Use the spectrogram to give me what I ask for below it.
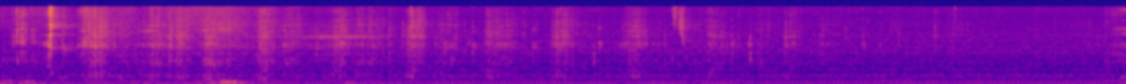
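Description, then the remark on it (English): Someone chews a mouthful of crunchy rotisserie chicken flavored Pringles potato chips, with a steady run of crisp, crackling crunches at a moderate volume and no talking, opening with a few sharper bites. “Rotisserie chicken Pringles.”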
